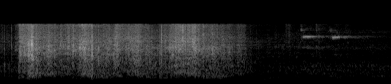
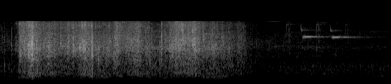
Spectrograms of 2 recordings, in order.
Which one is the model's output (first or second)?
first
